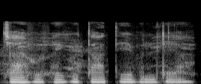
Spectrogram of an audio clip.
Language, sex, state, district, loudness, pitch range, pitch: Wancho, male, Arunachal Pradesh, Longding, -21 LUFS, 110-115 Hz, 110 Hz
